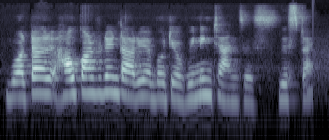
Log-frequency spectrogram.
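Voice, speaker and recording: A woman's voice: on the high side, a little fast, darkish tone. A woman, politely asking interview questions and addressing her guest as sir. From India.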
